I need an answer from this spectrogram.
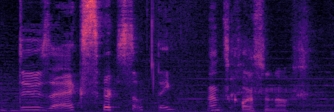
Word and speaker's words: Deus Ex: I say like Deus Ex or something. That's close enough. He's like, it's not do, it's not two in French, okay? And I'm like, Oh yeah, because you're from Charles. Deus Ex?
